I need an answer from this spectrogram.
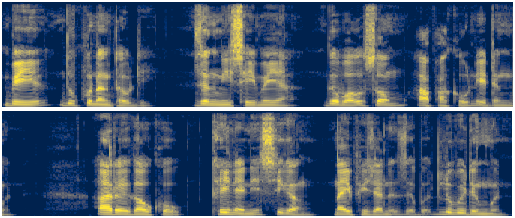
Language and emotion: Bodo, sad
